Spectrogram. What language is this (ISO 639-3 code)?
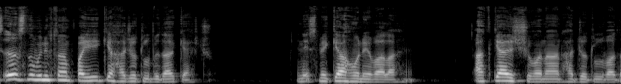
ara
